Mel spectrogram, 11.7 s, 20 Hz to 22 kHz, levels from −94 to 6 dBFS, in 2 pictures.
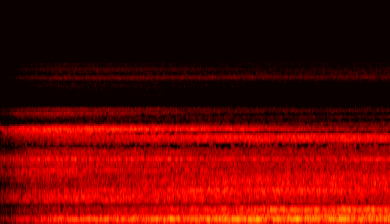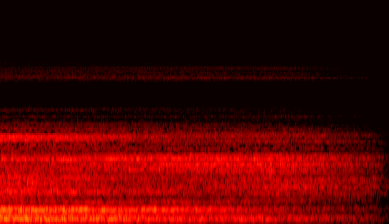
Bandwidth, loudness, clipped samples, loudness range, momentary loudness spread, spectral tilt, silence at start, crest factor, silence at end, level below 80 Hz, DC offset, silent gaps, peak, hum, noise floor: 7.4 kHz; -44 LUFS; under 0.1%; 11 LU; 14 LU; -8.5 dB/octave; 0 s; 16 dB; 0.2 s; -70 dBFS; under 0.1%; none; -28 dBFS; none; -68 dBFS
